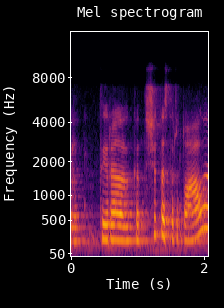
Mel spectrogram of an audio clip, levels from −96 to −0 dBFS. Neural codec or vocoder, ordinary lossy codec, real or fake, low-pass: none; Opus, 24 kbps; real; 7.2 kHz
